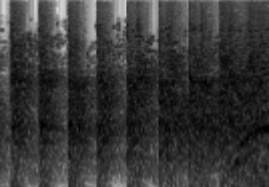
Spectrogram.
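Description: Hand clapping by a couple of people: quick, even claps at about five a second, merging into denser, steadier clapping after about a second.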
